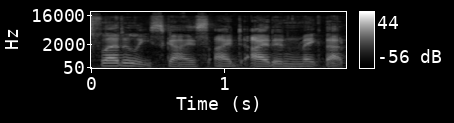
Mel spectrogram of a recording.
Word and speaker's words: Fleur de Lis: If you were pronouncing it with a French accent, it would be Fleur de Lis. You wouldn't say the S. But in this game, it's Fleur de Lis, guys.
